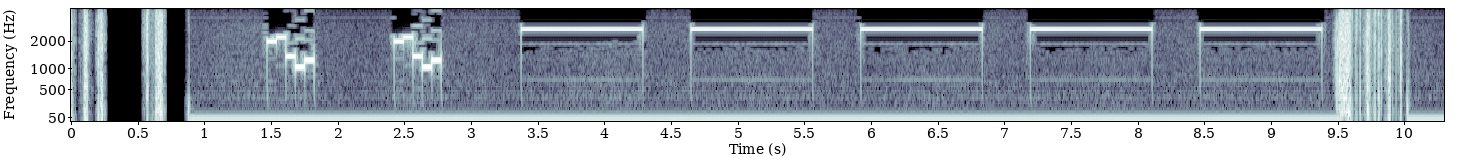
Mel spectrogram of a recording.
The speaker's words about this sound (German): Alarmierung.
